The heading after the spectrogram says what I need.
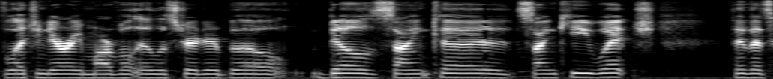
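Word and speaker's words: Sienkiewicz: and influences with legendary marvel illustrator bill bill seinka sign that's how you say it meet the new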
